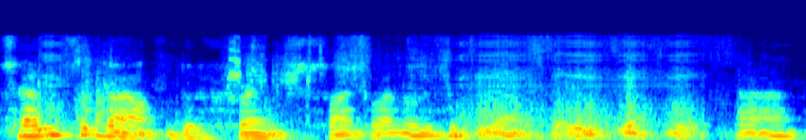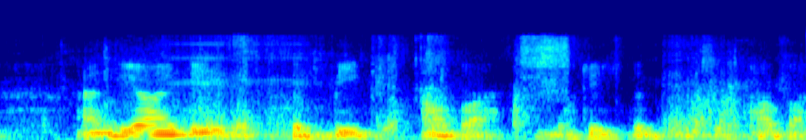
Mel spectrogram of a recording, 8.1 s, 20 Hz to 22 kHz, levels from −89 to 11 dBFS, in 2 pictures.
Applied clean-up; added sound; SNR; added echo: neural separator model SepFormer DNS4.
